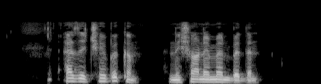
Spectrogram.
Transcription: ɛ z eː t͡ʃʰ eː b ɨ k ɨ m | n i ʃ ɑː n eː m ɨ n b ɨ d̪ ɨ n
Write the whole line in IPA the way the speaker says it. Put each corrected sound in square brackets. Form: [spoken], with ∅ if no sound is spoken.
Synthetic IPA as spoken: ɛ z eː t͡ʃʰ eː b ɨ k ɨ m | n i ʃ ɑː n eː m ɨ n b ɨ d̪ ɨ n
